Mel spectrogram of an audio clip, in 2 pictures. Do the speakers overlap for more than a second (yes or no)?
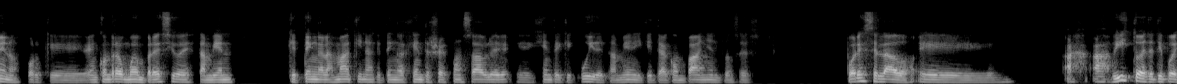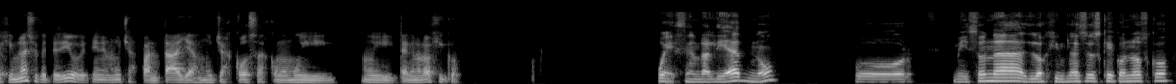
no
